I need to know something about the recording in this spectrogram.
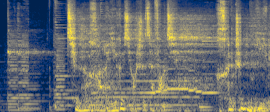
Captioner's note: screamed for a full hour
